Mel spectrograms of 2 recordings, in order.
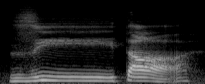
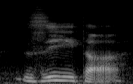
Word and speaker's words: zeta: So, um, the Greeks call it, or the correct way to say it, zeta, zeta, zeta.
